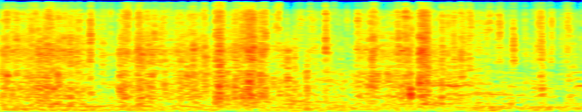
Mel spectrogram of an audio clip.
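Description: Continuous crinkling of plastic packaging as a package is opened, a dense, bright rustle with sharp crackly bursts throughout, fairly loud and steady for the whole stretch with no voices.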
